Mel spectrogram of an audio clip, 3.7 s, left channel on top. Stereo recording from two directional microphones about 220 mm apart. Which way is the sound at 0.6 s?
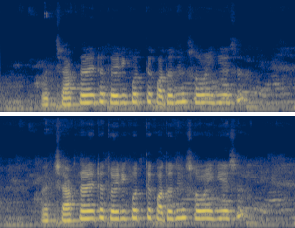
25° right (ahead or behind).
